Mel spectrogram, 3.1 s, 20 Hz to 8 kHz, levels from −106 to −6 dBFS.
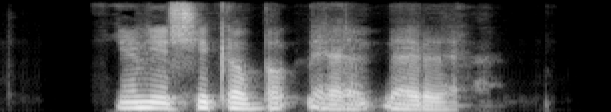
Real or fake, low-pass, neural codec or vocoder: fake; 7.2 kHz; codec, 16 kHz in and 24 kHz out, 0.6 kbps, FireRedTTS-2 codec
